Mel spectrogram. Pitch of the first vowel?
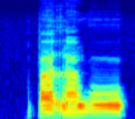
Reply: low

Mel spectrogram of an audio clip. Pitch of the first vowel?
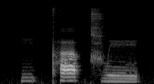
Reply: low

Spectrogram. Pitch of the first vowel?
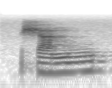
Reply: low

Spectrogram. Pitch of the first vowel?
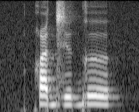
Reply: low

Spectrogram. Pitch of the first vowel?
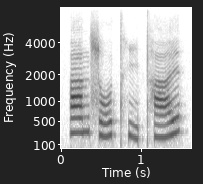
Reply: high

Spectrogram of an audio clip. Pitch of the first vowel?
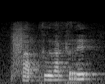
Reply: low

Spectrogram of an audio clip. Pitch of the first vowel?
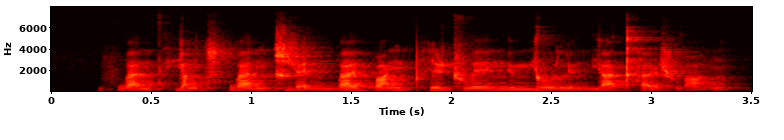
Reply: low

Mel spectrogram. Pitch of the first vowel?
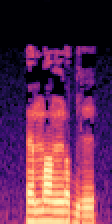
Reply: high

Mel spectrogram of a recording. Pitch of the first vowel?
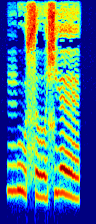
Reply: falling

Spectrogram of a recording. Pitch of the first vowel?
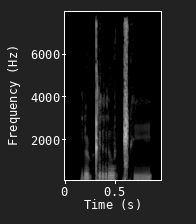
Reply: rising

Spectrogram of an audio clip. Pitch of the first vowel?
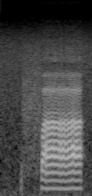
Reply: high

